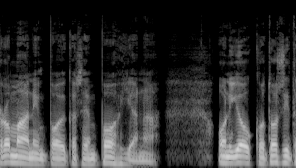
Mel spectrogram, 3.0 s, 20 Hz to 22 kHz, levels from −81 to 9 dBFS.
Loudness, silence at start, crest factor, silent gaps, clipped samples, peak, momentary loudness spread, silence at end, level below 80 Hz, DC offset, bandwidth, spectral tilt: -16 LUFS; 0 s; 16 dB; none; under 0.1%; 0 dBFS; 13 LU; 0 s; -46 dBFS; under 0.1%; 11.5 kHz; -7 dB/octave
